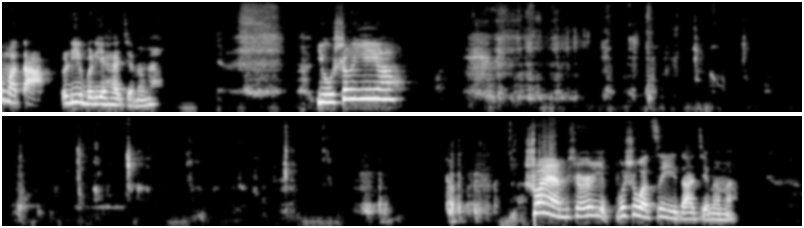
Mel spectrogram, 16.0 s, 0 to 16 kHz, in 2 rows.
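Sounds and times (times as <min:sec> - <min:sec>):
person chewing food: 0:04.8 - 0:13.2.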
